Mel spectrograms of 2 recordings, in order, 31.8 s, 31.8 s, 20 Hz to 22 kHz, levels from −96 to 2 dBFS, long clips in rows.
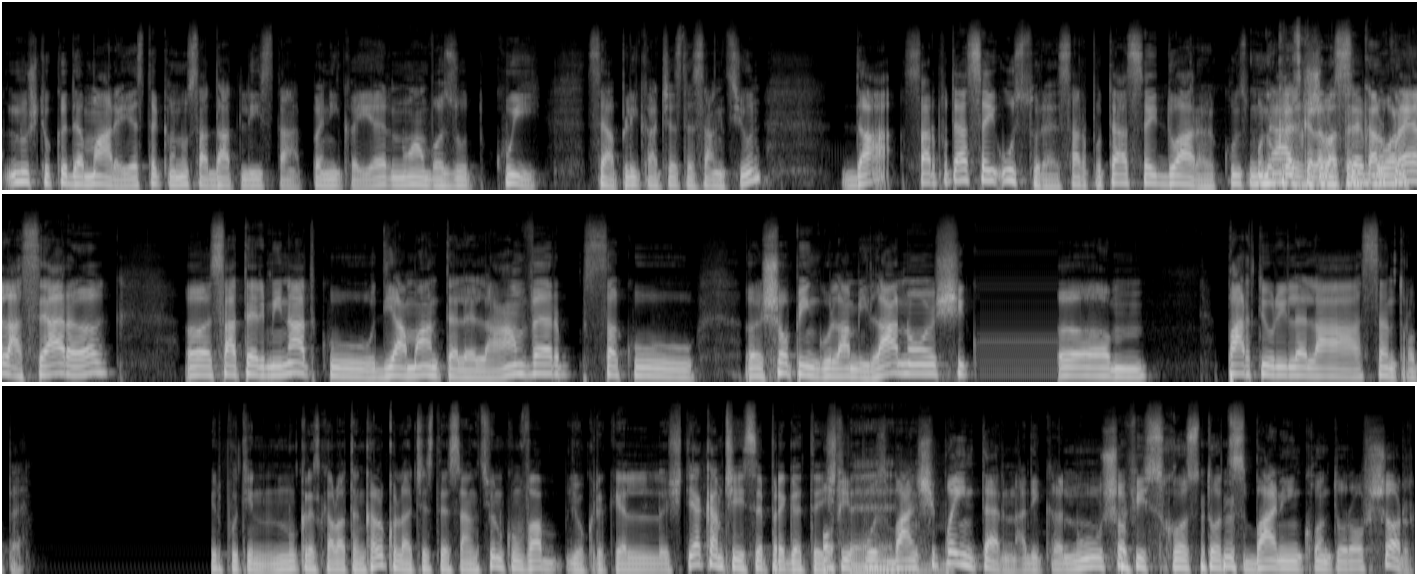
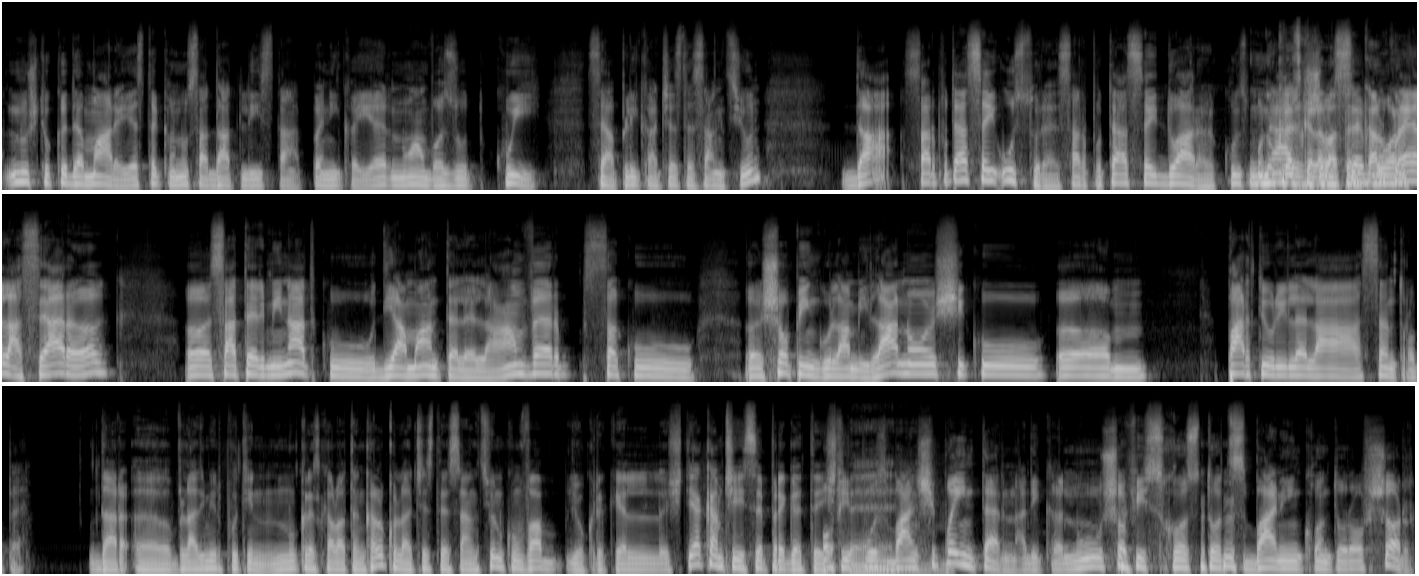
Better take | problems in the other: second | audio freezing; at 18 s for 0.5 s and at 22 s for 1 s

